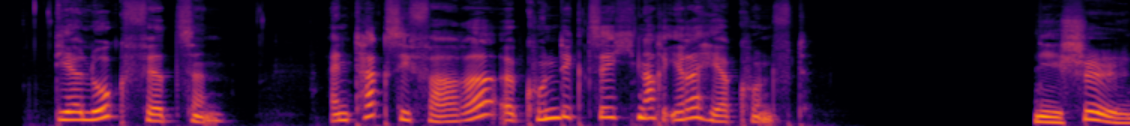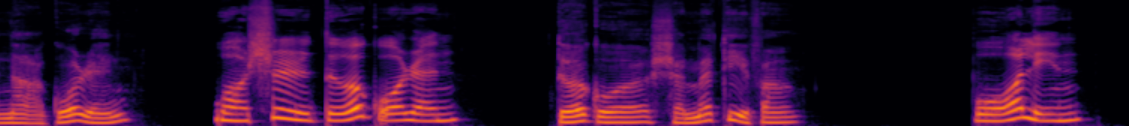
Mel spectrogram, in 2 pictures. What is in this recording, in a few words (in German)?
Dialog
